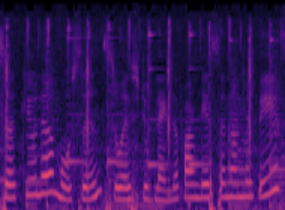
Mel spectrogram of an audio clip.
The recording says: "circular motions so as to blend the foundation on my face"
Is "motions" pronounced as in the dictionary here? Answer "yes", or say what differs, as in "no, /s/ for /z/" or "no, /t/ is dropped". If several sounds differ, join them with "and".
no, /s/ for /ʃ/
